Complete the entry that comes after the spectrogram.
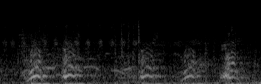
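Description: Hounds in the Dragon Age Origins video game, dogs sickened by darkspawn blood, give five short yipping barks at an even pace, moderately loud and fairly close.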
